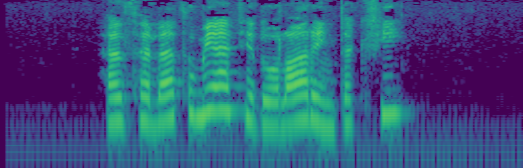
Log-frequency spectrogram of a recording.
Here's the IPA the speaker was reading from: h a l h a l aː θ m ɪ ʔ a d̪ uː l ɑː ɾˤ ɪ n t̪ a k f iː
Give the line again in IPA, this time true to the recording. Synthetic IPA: h a l θ a l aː θ m ɪ ʔ a d̪ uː l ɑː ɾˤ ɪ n t̪ a k f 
